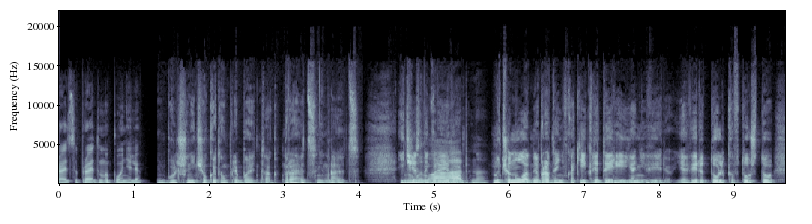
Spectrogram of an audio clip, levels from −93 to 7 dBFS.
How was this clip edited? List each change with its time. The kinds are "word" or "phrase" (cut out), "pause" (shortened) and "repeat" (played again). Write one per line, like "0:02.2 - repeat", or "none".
0:01.2 - pause
0:02.7 - phrase

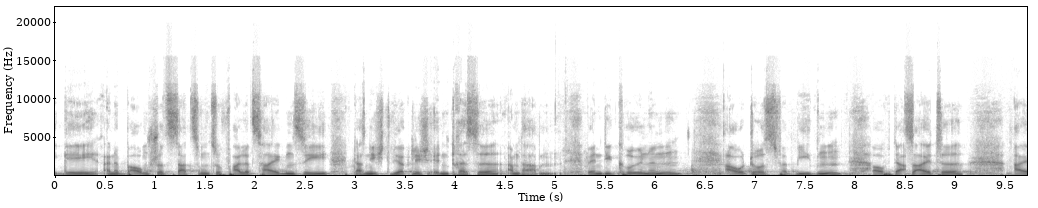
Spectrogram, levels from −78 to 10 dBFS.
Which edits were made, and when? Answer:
0:02.0 - word
0:03.1 - word
0:04.7 - word
0:06.7 - word
0:08.2 - word
0:08.5 - word

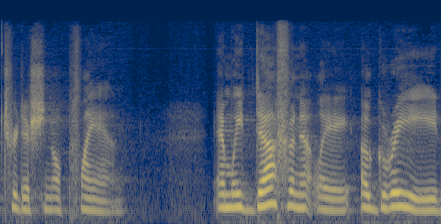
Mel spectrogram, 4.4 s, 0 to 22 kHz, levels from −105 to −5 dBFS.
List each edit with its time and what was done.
none

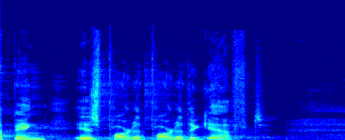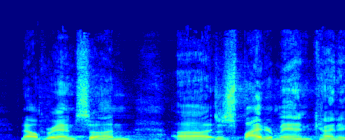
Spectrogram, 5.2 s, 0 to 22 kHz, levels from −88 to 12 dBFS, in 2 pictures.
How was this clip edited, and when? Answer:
0:01.1 - repeat
0:02.9 - phrase
0:04.2 - word

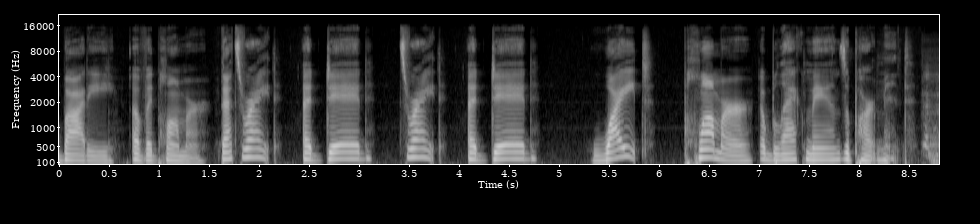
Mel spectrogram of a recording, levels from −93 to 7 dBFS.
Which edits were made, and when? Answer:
0:01.0 - word
0:01.5 - pause
0:03.4 - repeat
0:07.0 - word

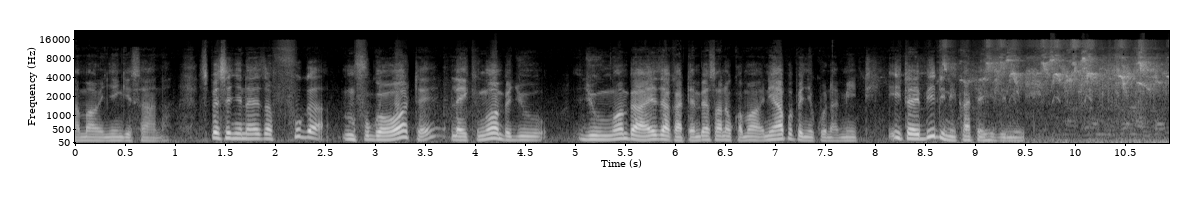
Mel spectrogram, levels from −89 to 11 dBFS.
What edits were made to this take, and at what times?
none

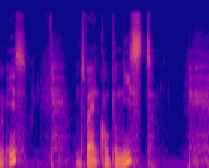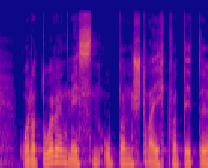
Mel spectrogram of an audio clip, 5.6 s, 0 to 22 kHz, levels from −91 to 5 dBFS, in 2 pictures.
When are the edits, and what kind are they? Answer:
0:01.3 - word
0:03.7 - word

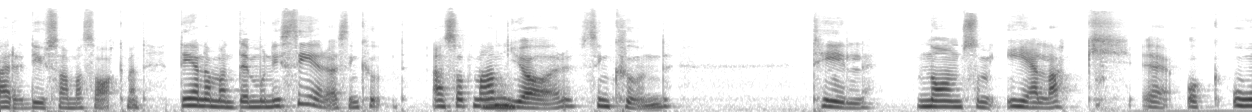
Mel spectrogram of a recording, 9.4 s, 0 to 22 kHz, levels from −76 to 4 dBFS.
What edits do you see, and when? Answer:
none

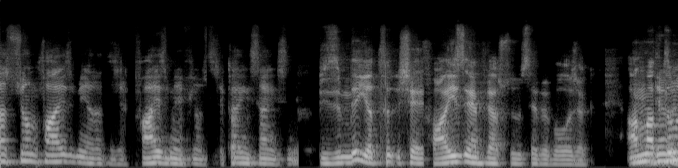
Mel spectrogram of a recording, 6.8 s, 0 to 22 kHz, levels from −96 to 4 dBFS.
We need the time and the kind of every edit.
0:03.5 - word
0:04.2 - word

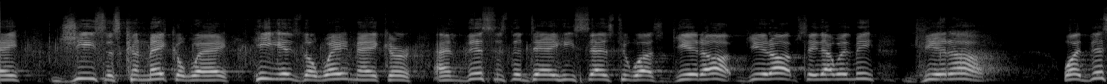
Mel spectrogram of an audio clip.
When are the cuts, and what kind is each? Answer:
none

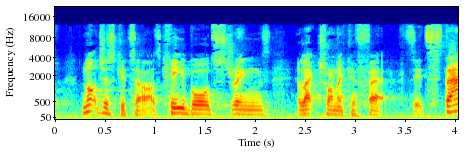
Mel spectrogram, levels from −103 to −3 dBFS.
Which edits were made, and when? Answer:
none

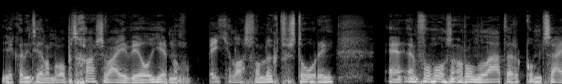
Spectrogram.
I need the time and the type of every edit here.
0:04.0 - word

